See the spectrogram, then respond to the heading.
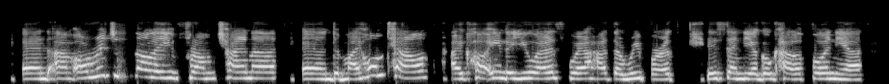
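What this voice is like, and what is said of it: Chinese accent with a southern drawl. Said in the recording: “you have an accent from China, but you still say words like y'all. And you have the southern drawl”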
